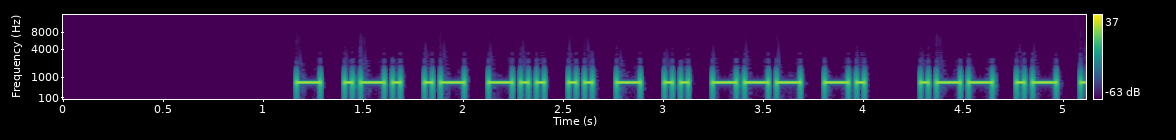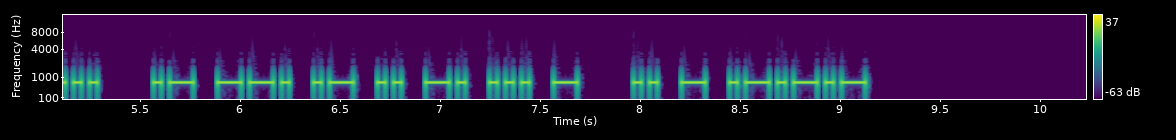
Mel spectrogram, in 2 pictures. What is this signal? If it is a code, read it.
Morse code, heard as a keyed tone, about 28 wpm, 700 Hz. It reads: TRADITION WAS AGAINST IT.
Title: Sentences from Top 1500 Words 30wpm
